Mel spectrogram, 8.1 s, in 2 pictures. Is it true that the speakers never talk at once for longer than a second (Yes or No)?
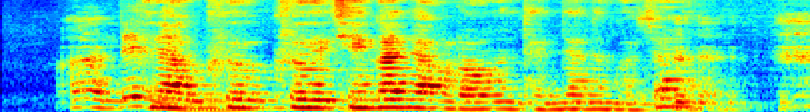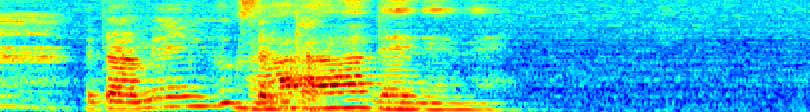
Yes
